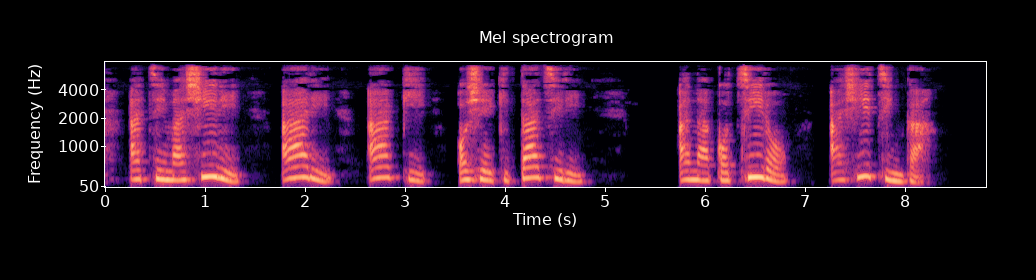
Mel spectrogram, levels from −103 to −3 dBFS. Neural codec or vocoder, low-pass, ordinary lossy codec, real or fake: none; 7.2 kHz; AAC, 32 kbps; real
